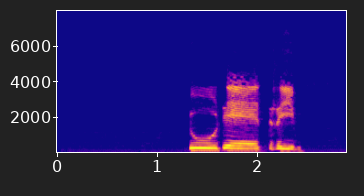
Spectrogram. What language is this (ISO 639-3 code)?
tha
